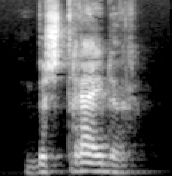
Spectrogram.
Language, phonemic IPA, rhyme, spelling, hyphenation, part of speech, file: Dutch, /bəˈstrɛi̯.dər/, -ɛi̯dər, bestrijder, be‧strij‧der, noun, Nl-bestrijder.ogg
- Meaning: opposer, one who fights something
